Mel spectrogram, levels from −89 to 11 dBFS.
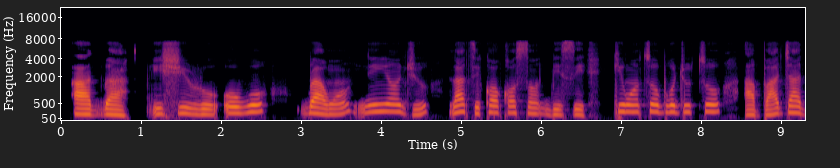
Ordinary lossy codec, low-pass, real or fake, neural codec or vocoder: none; 7.2 kHz; real; none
